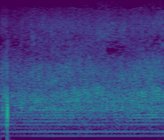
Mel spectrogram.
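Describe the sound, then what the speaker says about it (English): A propeller aircraft engine runs steadily beside a runway, a constant broadband drone with a low rumbling hum, loud and unbroken, with one brief click near the start. "Propeller spinning around on the thing."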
